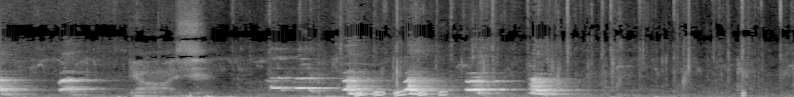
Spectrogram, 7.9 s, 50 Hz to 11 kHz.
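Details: Pet Doberman Reira, ill with lung cancer, October 2020; a series of short harmonic whines and whimpers, some wavering, mixed with human speech nearby.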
